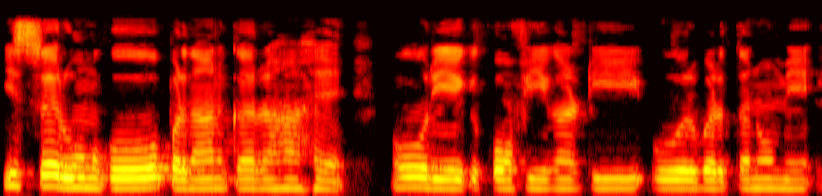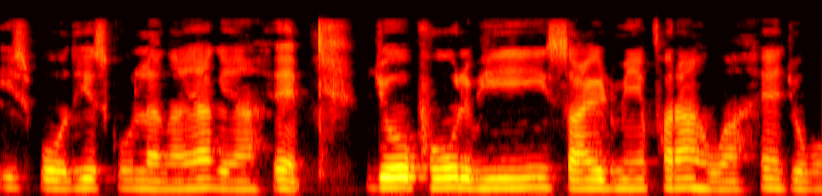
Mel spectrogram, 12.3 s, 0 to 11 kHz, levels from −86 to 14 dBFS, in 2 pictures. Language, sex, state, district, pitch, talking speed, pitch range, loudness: Hindi, male, Uttar Pradesh, Jalaun, 155 Hz, 140 wpm, 150-160 Hz, -18 LUFS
